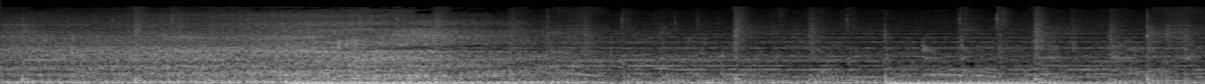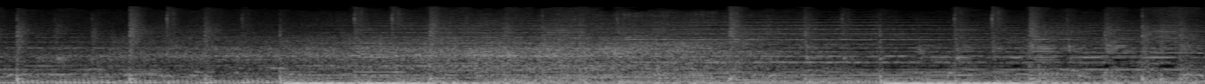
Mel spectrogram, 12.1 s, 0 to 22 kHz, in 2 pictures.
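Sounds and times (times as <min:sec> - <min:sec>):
motorcycle passing by: 0:00.0 - 0:12.0.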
